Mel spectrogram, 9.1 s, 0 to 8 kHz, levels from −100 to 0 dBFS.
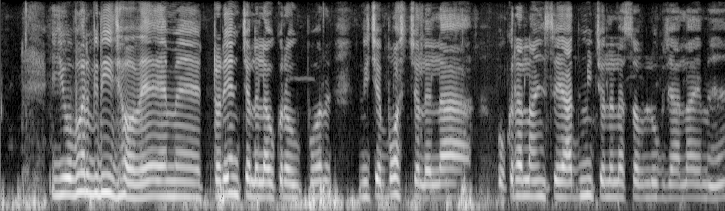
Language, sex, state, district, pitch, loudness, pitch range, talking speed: Bhojpuri, female, Bihar, Muzaffarpur, 210 Hz, -15 LUFS, 200-225 Hz, 130 wpm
